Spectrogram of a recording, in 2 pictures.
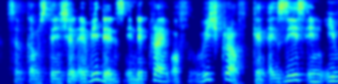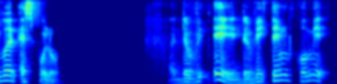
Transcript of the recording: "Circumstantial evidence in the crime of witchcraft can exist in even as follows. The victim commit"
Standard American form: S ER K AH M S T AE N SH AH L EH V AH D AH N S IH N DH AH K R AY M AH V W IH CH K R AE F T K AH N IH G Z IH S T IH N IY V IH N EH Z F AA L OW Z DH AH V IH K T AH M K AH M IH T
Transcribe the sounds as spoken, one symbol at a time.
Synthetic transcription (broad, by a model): S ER K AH M S T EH N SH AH L EH V AH D AH N S IH N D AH K R AY M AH F W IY CH K R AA F T K AH N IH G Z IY S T IH N IY V IH N EH S F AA L OW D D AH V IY K T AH M K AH M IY T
